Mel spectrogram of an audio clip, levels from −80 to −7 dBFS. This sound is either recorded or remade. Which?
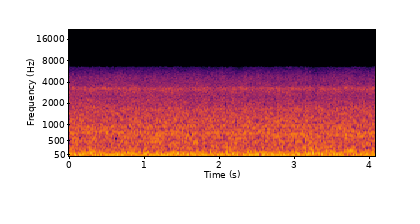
remade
